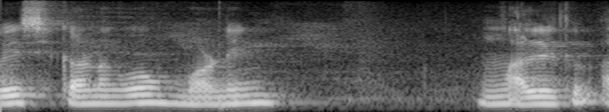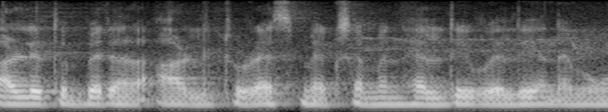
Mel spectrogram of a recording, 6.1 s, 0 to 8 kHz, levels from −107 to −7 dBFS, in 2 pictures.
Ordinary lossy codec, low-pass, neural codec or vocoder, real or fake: none; none; none; real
